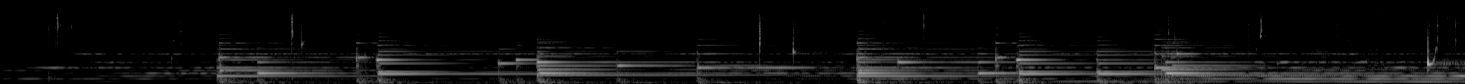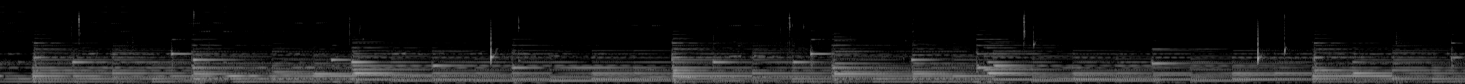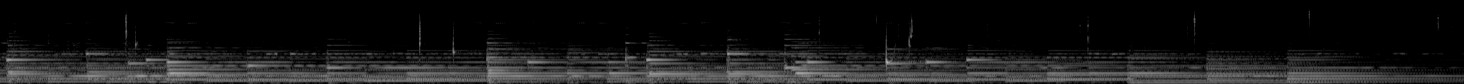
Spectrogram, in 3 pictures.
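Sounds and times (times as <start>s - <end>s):
piano: 0.0s - 43.9s.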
